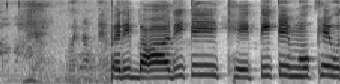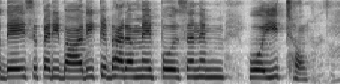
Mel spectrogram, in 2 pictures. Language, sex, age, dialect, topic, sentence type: Maithili, female, 25-30, Bajjika, agriculture, statement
